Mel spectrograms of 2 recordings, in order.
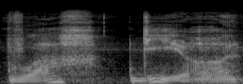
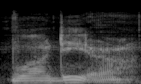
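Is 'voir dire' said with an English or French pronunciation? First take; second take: French; English. First: It is said with a French pronunciation. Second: It is said with an English pronunciation. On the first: "In French, for reference, it is said as" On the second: "in English, it is normally said as"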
